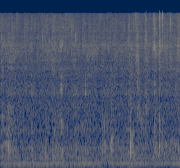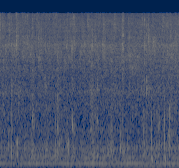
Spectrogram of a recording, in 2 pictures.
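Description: Faint chewing and mouth sounds of a person eating leafy salad greens such as spinach, with soft, scattered clicks.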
